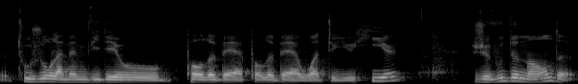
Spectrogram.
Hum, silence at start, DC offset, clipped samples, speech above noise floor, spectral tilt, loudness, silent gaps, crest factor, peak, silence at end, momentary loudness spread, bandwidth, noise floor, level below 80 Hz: none; 0 s; under 0.1%; under 0.1%; 25 dB; -6.5 dB/octave; -32 LUFS; none; 16 dB; -16 dBFS; 0.05 s; 9 LU; 16 kHz; -56 dBFS; -90 dBFS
